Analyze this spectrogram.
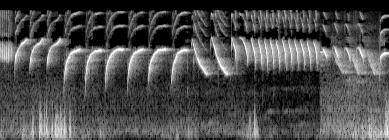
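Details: Gacor canary song used to provoke reluctant canaries into singing: loud high trills of repeated downward-sweeping notes, shifting between phrases of slurred chirps and fast rattling rolls, with faint low thumps beneath.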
